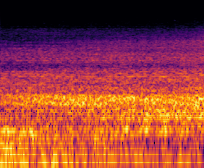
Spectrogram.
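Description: A steady, noisy whooshing drone from a dramatic background-score sound effect, held at an even level with no clear tune.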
